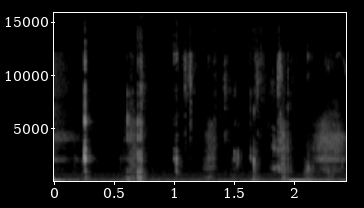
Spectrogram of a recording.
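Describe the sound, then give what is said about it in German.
Crunchy chewing of biscuits while someone snacks: a few faint, crisp bites and grinding munches, soft throughout, with no talk. “Ich esse übrigens gerade nebenbei Kekse.”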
